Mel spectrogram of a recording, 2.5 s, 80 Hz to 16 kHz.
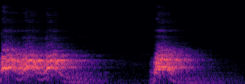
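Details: A pet dog, frightened and shaking, barks at a regular visitor he dislikes: two loud, harsh barks about 1.5 seconds apart, the first drawn out, each fading quickly.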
